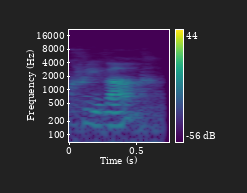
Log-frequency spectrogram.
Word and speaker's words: Krivak: Well, our first author won our fiction prize, and that is Andrew Krivak.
